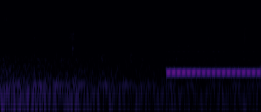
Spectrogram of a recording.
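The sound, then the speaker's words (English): A phone ringing on an outgoing call: a steady, clear electronic ring tone starts partway through and holds to the end over faint low background hum, with no one talking. “Answer the phone. What are you doing?”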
